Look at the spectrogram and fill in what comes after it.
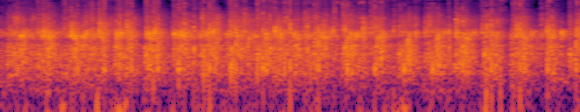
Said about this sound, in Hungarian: És akkor még egyszer tapsoljuk meg ezt.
